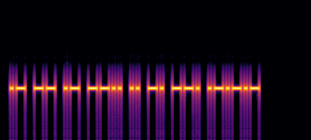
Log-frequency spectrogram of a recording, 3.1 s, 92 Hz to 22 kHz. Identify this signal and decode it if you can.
Morse code, heard as a keyed tone, about 40 wpm, 700 Hz. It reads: AMAZING.
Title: Sentences from Top 1500 Words 40wpm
